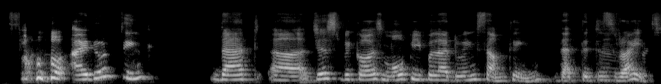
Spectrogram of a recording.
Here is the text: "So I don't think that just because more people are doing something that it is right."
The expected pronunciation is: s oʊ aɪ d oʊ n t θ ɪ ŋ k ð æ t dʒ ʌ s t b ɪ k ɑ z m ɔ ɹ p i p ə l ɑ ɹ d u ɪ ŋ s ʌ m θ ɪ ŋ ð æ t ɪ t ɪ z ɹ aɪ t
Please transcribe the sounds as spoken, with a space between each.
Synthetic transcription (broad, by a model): s oʊ aɪ d oʊ n t t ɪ ŋ k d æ t dʒ ʌ s t b ɪ k ɑ z m ɔ ɹ p i p ə l ɑ ɹ d u ɪ ŋ s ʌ m t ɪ ŋ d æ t ɪ t ɪ z ɹ aɪ t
